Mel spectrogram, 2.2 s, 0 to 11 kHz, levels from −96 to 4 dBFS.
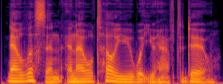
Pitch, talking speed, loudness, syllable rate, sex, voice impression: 105 Hz, 320 wpm, -20 LUFS, 6.3 syllables/s, male, masculine, adult-like, tensed, powerful, clear, fluent, cool, intellectual, calm, wild, lively, slightly sharp, modest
